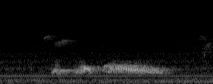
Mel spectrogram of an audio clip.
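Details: Spotted dove with a bronze-bell voice, crooning to call in wild doves and arouse males and females; a single smooth, low, drawn-out coo lasting just over a second, with a faint background hum.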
